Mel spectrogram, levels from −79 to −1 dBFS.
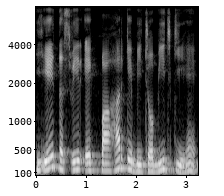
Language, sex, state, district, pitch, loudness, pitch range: Hindi, male, Arunachal Pradesh, Lower Dibang Valley, 140 Hz, -16 LUFS, 130-155 Hz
